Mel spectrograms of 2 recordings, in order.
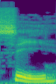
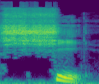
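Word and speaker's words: し: an exception to pronunciation it's not pronounced see it's pronounced she so it's often written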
